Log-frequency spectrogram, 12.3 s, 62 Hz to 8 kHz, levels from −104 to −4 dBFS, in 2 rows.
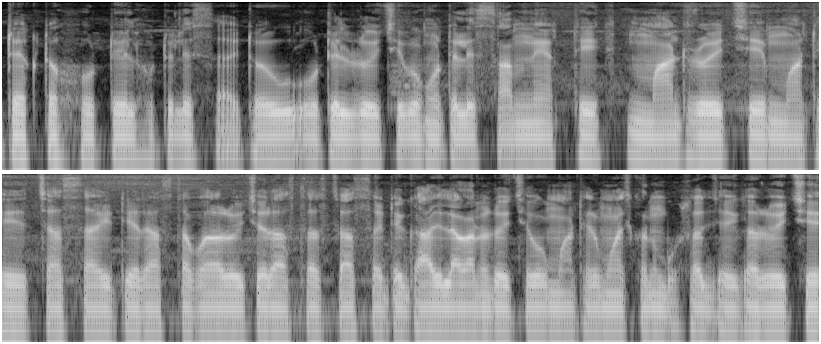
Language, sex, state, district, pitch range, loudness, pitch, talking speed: Bengali, male, West Bengal, Paschim Medinipur, 80-85 Hz, -26 LUFS, 80 Hz, 180 wpm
